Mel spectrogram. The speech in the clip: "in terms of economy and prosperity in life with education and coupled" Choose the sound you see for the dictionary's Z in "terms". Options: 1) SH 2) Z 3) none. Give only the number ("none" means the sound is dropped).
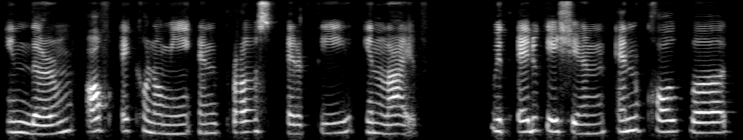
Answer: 3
